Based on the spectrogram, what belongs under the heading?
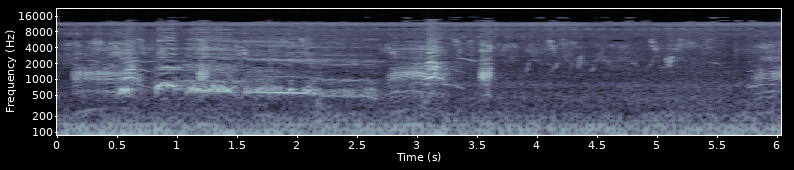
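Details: Geese kept in a backyard: a run of loud, harsh, nasal honks fills the first three seconds, followed by a few scattered shorter honks over a steady low rumble of background noise.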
